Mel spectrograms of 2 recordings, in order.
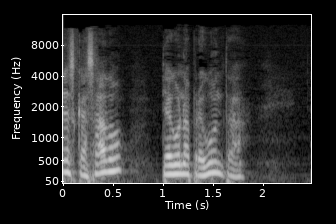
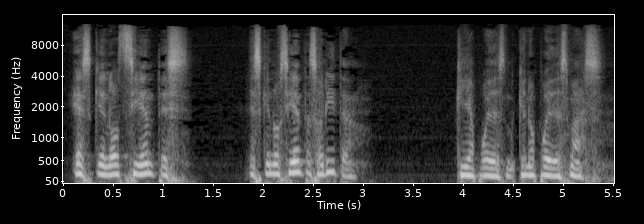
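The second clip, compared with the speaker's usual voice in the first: ordinary talk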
